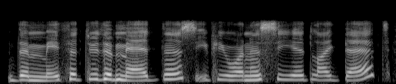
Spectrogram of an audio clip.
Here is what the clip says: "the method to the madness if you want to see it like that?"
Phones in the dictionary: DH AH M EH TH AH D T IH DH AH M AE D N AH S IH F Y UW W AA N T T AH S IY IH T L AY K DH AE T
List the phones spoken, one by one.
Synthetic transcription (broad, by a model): DH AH M EH TH AH D T IH DH AH M AE D N AH S IH F Y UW W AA N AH S IY IH T L AY K DH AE T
